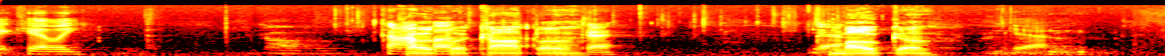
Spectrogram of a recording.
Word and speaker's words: COPPA: It's COPPA, or isn't that how you say it, Kelly? COPPA.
